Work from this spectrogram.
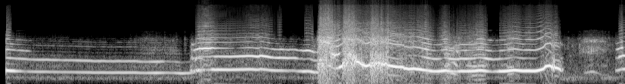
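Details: Half-pug, half-Boston terrier dog howling like a wolf for no apparent reason: long sustained tonal howls, steady at first, then louder and wavering with a raspy, noisy stretch in the middle before easing back.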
